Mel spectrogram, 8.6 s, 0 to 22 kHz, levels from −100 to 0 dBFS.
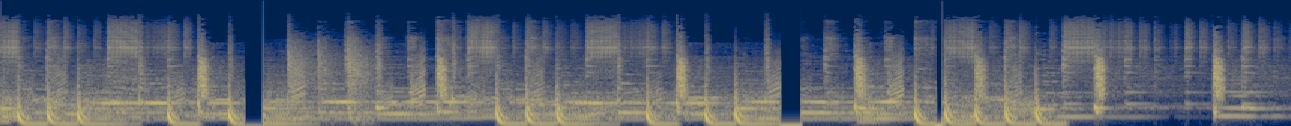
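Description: The output buffer ran empty three times, causing an underrun with held sample: at 1.62 s for 128 ms, 5.19 s for 143 ms, and 6.23 s for 43 ms. The waveform freezes flat, the sound drops out, and it resumes with some audio skipped.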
